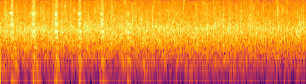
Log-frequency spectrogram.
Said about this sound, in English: Where's the guy clapping? He I know, clap. Right? Yeah. Yeah. Yeah, where's our sound person?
